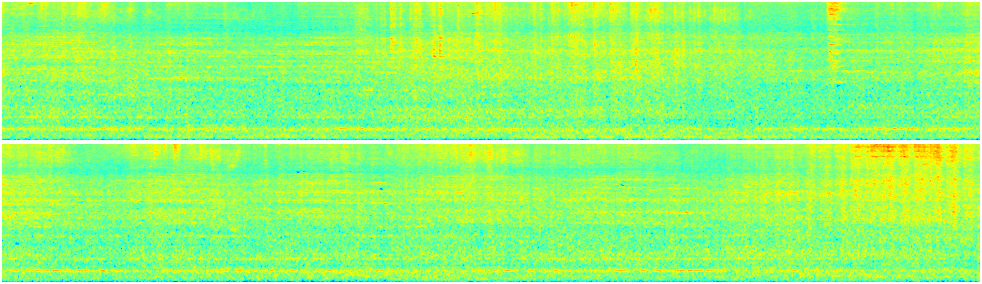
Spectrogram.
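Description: CSX double-stack container freight train passing close by, a continuous rumble and clatter of steel wheels on the rails with a steady droning tone underneath.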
